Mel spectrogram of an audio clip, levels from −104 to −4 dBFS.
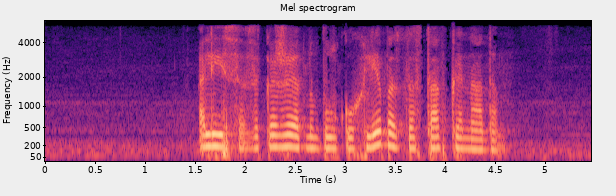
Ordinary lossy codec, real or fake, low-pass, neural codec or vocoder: AAC, 24 kbps; real; 5.4 kHz; none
